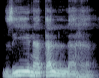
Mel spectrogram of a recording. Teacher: Tanwin bertemu lam, maka dia tidak boleh didengungkan dan menghilangkan tanwinnya. Tanwinnya kita hilangkan, langsung masuk ke lamnya.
